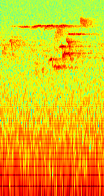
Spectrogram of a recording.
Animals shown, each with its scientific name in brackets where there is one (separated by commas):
Wood Thrush (Hylocichla mustelina), Black-throated Green Warbler (Setophaga virens)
